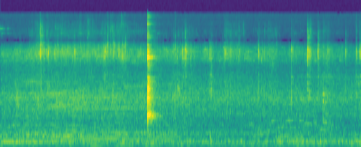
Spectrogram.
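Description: A hand stirring and rubbing wet flattened rice (poha) in a steel strainer, a soft squishing rustle of the soaked flakes. About three seconds in, one sharp metal clink against the steel vessel, the loudest sound.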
